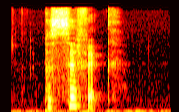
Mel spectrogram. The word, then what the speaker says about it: Pacific: Again, stress one syllable to the left of ick or ickle. Atlantic. Pacific.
